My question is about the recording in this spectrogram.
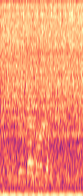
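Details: Nissan Sentra SE-R four-cylinder after rebuild and fuel tank and fuel line fix, first running, no throttle cable yet: deep steady low hum with even beat, nothing irregular; normal idle.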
